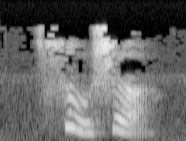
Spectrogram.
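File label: "宿舍", Mandarin Chinese; chinese-flashcards; hsk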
